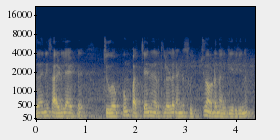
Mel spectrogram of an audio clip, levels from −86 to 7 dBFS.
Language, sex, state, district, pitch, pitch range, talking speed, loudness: Malayalam, male, Kerala, Kollam, 120 Hz, 115-125 Hz, 125 wpm, -18 LUFS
